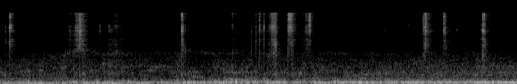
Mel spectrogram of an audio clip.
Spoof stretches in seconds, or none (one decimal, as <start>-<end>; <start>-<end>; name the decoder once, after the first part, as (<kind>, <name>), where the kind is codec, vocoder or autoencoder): 0.0-3.6 (codec, SNAC)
